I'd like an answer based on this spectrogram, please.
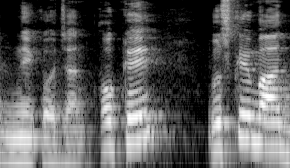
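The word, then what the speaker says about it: pnictogen: निकोजन। है ना? यहां पर पी साइलेंट है। ध्यान रखना। तो ये नाइट्रोजन फैमिली का जो दूसरा नाम है वो क्या है? निकोजन।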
